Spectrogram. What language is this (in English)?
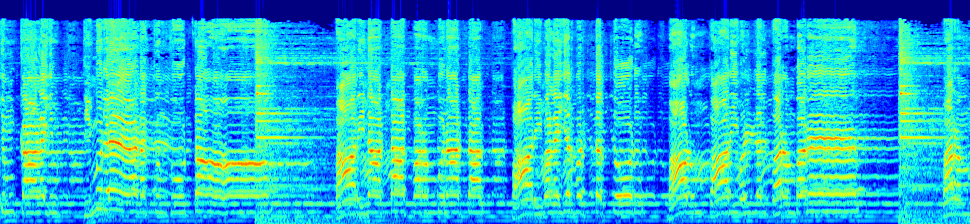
Arabic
